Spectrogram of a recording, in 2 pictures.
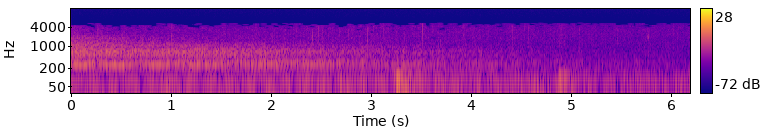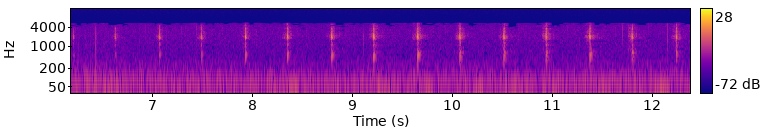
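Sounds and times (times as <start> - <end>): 
soft low hum: 0.0 - 12.3
clock ticking: 5.8 - 12.3.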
